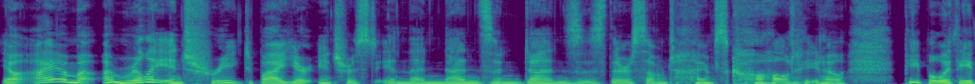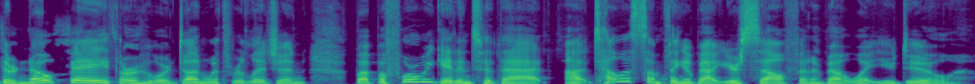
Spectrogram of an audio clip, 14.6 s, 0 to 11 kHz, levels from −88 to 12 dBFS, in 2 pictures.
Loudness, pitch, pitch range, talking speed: -16 LUFS, 210 Hz, 190-240 Hz, 200 wpm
